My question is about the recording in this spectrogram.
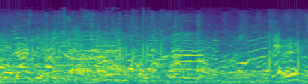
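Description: Many voices shouting and calling over one another: rugby spectators and players during open play.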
